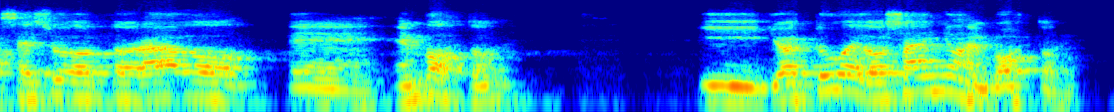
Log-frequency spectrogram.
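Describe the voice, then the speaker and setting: A man speaks at a very slow pace. His fairly high pitch moves in very wide swings. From Puerto Rico. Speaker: party electoral commissioner. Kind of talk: panel interview on video call.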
